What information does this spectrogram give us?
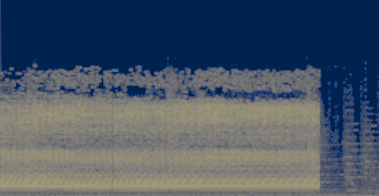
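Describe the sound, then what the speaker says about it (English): A fire truck horn in the Roblox game Greenville sounds as one loud, continuous blaring tone held for about three seconds before it cuts off abruptly, close up and with no talk. "Here's the horn."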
